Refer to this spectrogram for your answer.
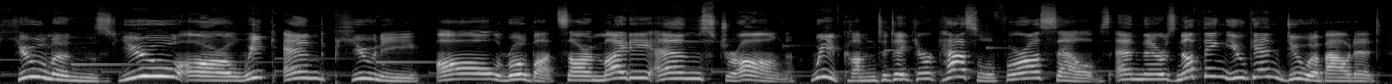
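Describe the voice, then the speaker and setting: A put-on character voice, female-sounding and fairly high, at a very slow pace with hardly any pauses and very wide pitch swings, over faint music in the background. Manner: booming, menacing.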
